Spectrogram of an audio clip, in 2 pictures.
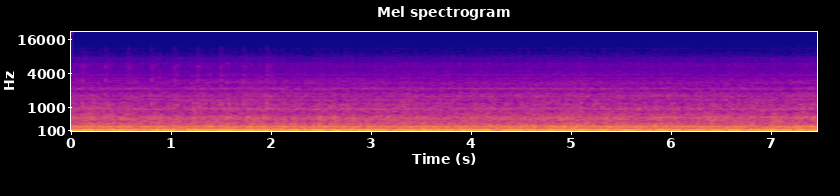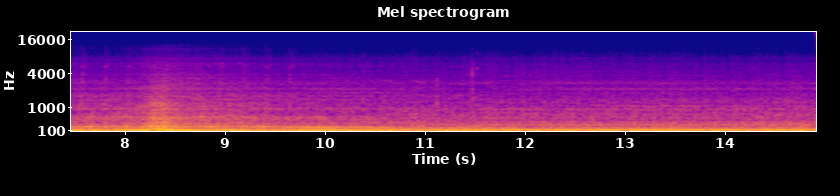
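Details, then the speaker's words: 1985 Oldsmobile Cutlass, carbureted, with a brand-new carburetor, warmed up, water temperature under 100, foot off the pedal: deep, even rumble at steady idle, no misses, knocks or hunting; idle set where wanted so it won't drop and stall. "That sounds about where I want it to be. If you hear the idle, I don't want it to drop from there."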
